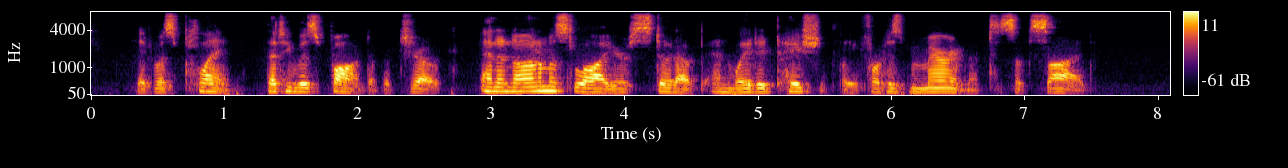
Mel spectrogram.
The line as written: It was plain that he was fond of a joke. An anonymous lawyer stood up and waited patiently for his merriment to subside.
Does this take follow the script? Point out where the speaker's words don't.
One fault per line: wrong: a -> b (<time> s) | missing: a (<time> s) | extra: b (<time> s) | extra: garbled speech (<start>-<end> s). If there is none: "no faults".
no faults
